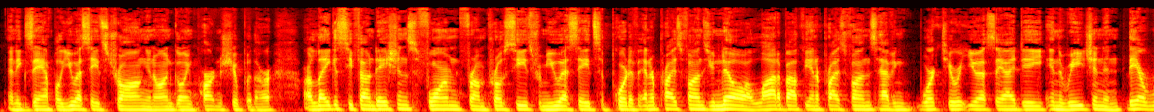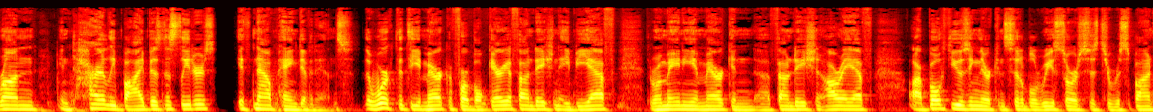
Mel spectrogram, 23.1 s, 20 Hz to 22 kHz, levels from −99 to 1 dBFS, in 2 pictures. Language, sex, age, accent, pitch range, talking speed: English, male, 30-49, American, 115-135 Hz, 175 wpm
